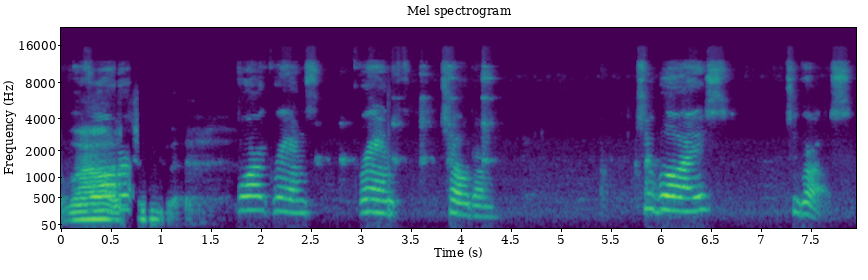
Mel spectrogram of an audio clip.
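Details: Adult woman with aphasia since a stroke in August 2014 at age 52, affecting her speech expression but not her intelligence; aphasia.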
